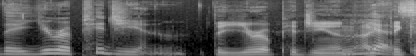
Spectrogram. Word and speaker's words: uropygium: It's called the Europygian. The Europygian. Yes. I think I hear similarities to calipigian in there. You do. You do. Let me spell it for you. Okay. Uropygium.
